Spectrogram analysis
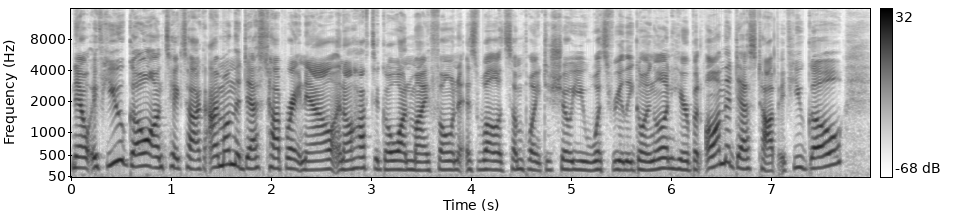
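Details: Adult woman speaking; Normal speech.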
